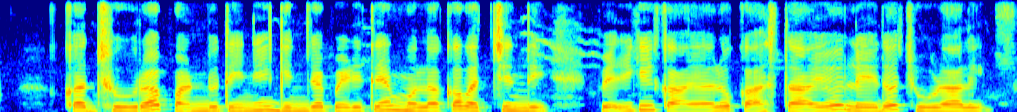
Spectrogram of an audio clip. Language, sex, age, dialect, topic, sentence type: Telugu, male, 18-24, Telangana, agriculture, statement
